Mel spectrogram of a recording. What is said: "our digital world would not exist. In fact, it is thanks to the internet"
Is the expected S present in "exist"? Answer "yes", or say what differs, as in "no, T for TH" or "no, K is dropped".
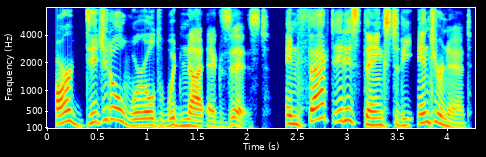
yes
